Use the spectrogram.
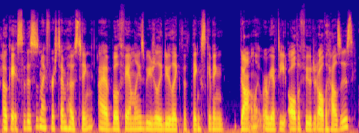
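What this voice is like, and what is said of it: Slightly raspy voice. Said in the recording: “You're sounding a little raspy here.”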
